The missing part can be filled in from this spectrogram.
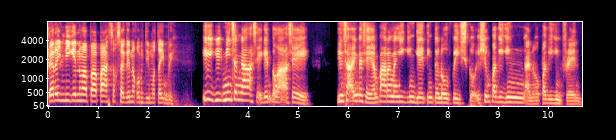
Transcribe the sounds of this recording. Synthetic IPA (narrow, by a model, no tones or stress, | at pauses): pɛːɾohɪnd̪iːkɐnːɐmɐpapaːsok̚sɐɡɐnokʊŋd̪iːmot̪ajpɛ | ʔɛjminsɐnŋɐkɐsɛɡɐnɪt̪oŋa̰kɐ̰sɛ | jʊnsa̰ːkɪnkɐsɛʔɐŋpaːɾɐŋnɐɡiːɡɪŋɡɛːt̪ɪŋt̪ʊnowfejsko̞̰ʔɪsjʊŋpɐɡiːɡɪŋʔɐ̰no̞pɐɡiːɡɪŋfɾɛnd̪̚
